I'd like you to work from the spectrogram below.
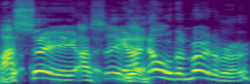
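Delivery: very slow, stretched-out cartoon voice, every word dragged. Defending the film's accent to another speaker: Foghorn Leghorn voice. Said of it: "everybody loves Foghorn Leghorn".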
